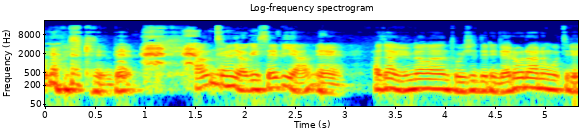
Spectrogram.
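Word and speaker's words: Sevilla: 제일 잘 알고 계신 세비야라고 있죠 한국에서는 세빌리아라고 아시는데 스페인에서는 세비야 L 두 개가 있으면 요거는 y처럼 생각하시면 됩니다 발음을 그래서 세비야라고 해주시면 되고 이탈리아 말이 이게 시빌리아예요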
